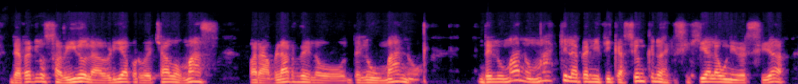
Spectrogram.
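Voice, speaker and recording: An actor playing a weary, earnest professor interviewed in a radio drama, speaking haltingly and repeating words. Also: male voice, mid-range voice, darkish tone, dry recording, muffled recording, natural voice. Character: weary, regretful male professor, earnest and troubled. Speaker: interview guest.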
